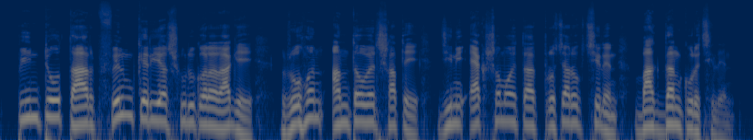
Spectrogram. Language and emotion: Bengali, neutral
